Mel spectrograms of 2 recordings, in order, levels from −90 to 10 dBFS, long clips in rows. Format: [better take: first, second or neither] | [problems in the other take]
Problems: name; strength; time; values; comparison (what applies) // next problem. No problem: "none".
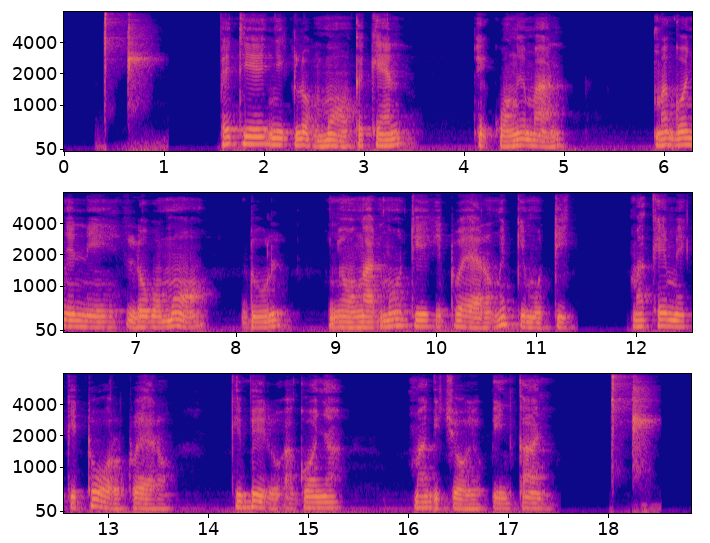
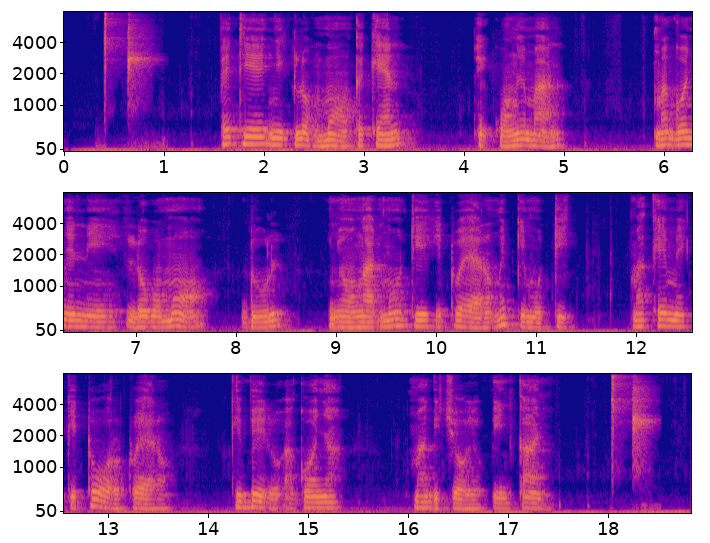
first | background sound (Chewing, mastication / Livestock, farm animals, working animals); 15 dB below the speech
